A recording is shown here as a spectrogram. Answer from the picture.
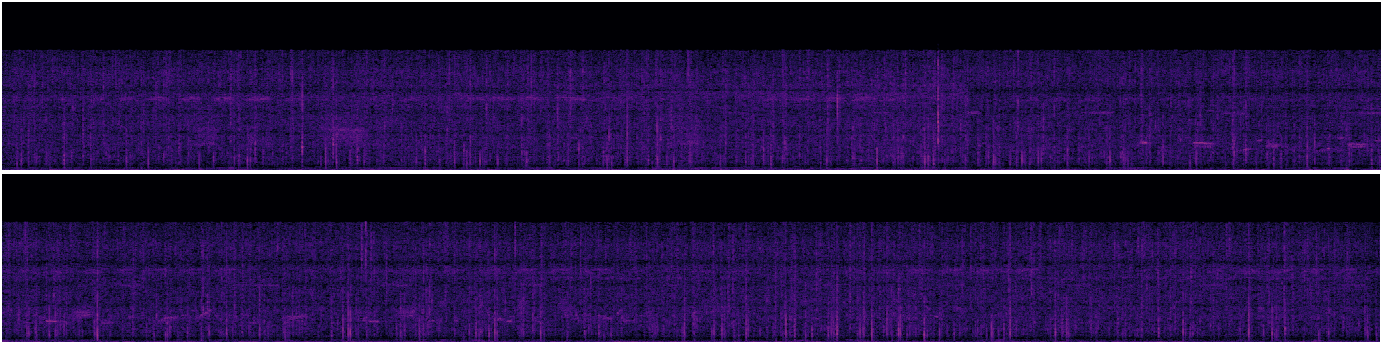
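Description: Rain falling steadily on a rice paddy: a dense, even patter of drop ticks over a low rumble.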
